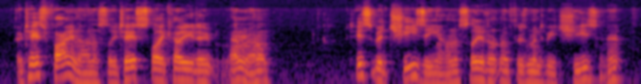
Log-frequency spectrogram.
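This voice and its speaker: Talking at a very fast pace, a man shows ordinary pitch variation. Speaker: amateur video creator. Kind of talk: casual vlog chat. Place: kitchen. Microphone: phone near.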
